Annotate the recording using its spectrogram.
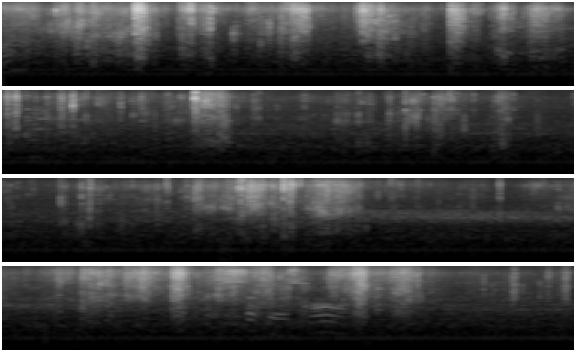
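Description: Irregular crunching and rustling: boots and stiff winter clothing moving on snow-covered ice while fishing line is handled by hand at a tip-up hole. The noises come in clusters, busiest in the first few seconds and again near the end.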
